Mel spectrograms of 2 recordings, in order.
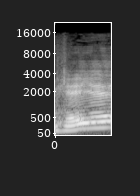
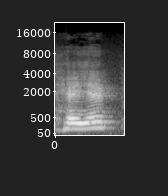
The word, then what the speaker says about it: Heye: I have heard many people say it Heye, but it's called Heye. I asked people from Germany how do they pronounce it, and since it's a German brand, it's probably Heye.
